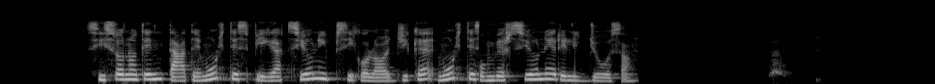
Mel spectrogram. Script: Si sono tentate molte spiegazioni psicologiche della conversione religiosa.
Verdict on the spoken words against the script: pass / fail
fail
